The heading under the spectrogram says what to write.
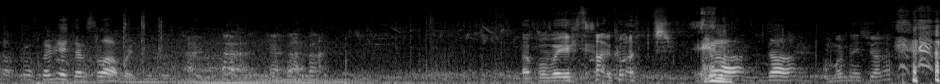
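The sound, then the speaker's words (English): Black and white pigeons coo repeatedly, with brief fluttering wing flaps and a louder burst of flapping partway through as a man throws two of them up into the air over a dirt yard, while a person talks over the birds. “Just threw both of them up in the air. And they're flapping up in the air. These black and white birds.”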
